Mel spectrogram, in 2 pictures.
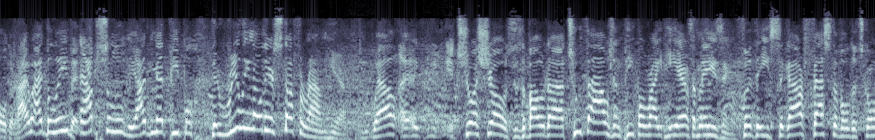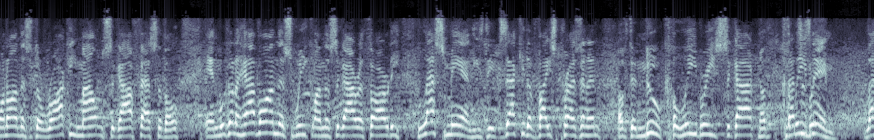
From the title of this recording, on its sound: LIVE from Colorado Rocky Mountain Cigar Festival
